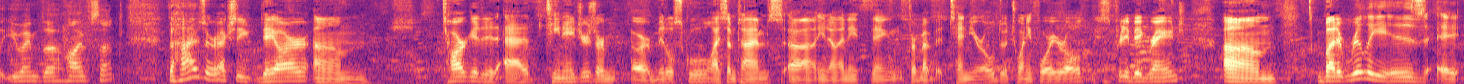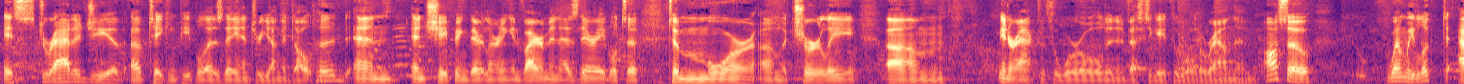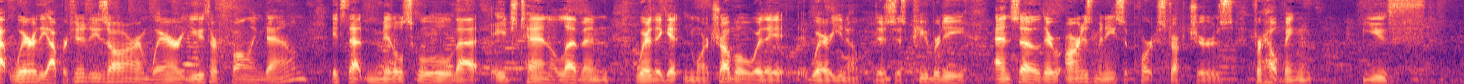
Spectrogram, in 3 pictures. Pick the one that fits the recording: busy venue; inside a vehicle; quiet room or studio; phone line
busy venue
